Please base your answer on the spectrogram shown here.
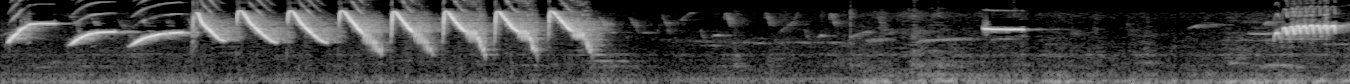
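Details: Canary giving a rapid roll to provoke young and silent canaries into song: two rising whistles, eight quick descending sweeps, near silence, then a single short note and a final buzzy burst.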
